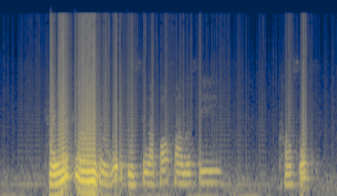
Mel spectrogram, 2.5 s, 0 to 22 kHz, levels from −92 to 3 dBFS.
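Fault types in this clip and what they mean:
Block size mismatch (truncated): A steady buzz at 172 Hz runs through the whole speech clip, and the talking is rushed to about 1.88 times normal speed while the pitch stays roughly where it belongs. That combination points to blocks being cut short on every read, which fits a 256-sample read size. Dropping the tail of each block removes time without resampling. A sample-rate error would shift pitch along with speed.
Short concealed packet loss: At 0.87 to 0.91 s, about 40 ms of speech is replaced by a continuation of the preceding sound. It comes through as a brief smear or wobble before the real audio blends back in. It is shorter than the burst later on, where the filled sound is turned down before speech resumes.
Burst of packet loss: At 1.73 to 1.78 s, about 80 ms goes missing. It is bridged by stretching the last sound while turning it down, so a voiced sound becomes a sagging held buzz and anything unvoiced becomes a dimming hiss. 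Speech then picks up further along with that stretch skipped. Its length and fade separate it from the single short concealment, and the Opus path's 8 kHz top end colours both.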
